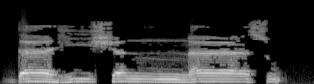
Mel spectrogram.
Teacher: La même chose ici, nun c'est une lettre shamsiya. Donc an-nas on prononce pas le lam. C'est pour ça qu'il n'y a pas de soukoun.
